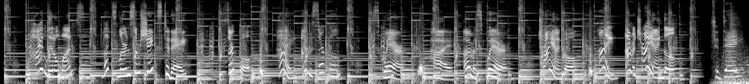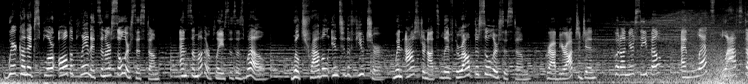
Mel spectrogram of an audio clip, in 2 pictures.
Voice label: Kids Education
